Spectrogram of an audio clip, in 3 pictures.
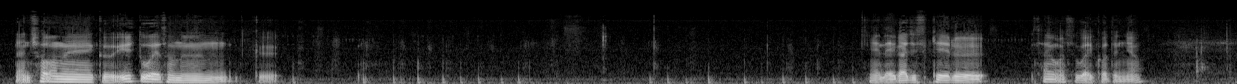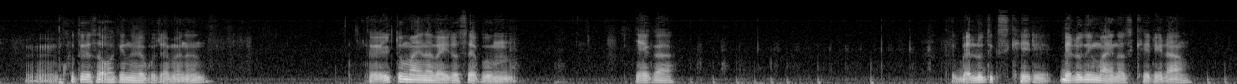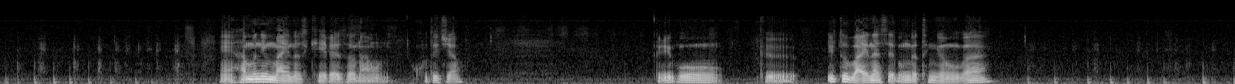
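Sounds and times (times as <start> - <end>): marker scratching on paper: 2.7 - 9.4, 18.0 - 22.2, 24.4 - 27.1, 35.0 - 37.0.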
